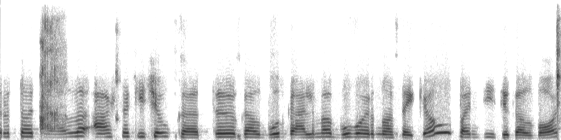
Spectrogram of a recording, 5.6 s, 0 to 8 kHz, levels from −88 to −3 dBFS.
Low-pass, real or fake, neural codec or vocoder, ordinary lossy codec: 7.2 kHz; real; none; Opus, 16 kbps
